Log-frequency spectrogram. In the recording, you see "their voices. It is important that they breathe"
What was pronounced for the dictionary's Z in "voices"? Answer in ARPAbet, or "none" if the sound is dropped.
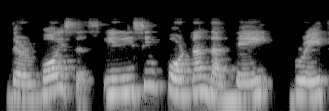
S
